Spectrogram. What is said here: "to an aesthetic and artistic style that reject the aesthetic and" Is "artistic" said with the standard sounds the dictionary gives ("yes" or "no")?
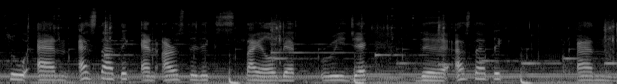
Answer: no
